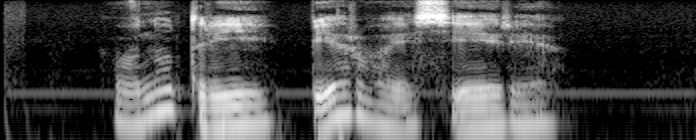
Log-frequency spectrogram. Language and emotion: Russian, sad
